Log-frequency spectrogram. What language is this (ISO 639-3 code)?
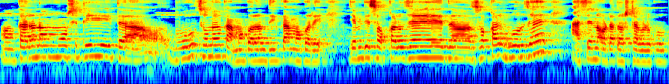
ori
